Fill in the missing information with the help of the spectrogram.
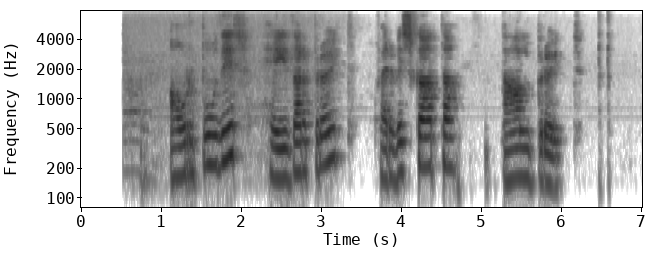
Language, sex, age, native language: Icelandic, female, 50-59, Icelandic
